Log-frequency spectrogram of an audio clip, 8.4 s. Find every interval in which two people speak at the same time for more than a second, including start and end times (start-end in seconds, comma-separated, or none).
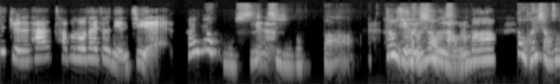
5.8-7.1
